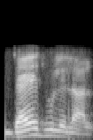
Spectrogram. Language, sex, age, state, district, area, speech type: Sindhi, male, 30-45, Delhi, South Delhi, urban, conversation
